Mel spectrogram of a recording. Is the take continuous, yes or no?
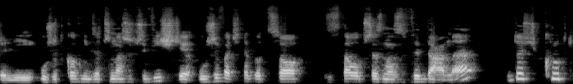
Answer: yes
